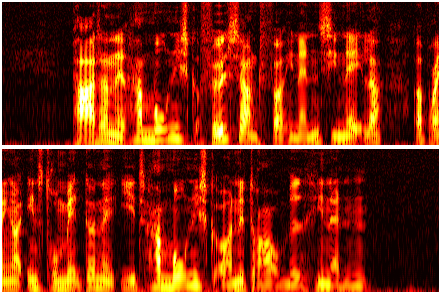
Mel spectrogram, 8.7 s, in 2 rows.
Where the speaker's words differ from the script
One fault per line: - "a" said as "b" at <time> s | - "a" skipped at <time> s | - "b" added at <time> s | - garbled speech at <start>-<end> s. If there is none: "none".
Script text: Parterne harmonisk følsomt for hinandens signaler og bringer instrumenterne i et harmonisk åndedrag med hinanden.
none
